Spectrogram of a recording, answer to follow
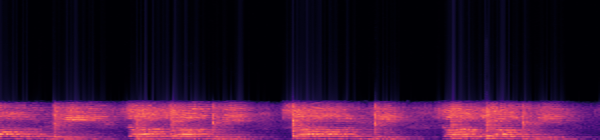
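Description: Young children singing a short tune together in four phrases of about a second and a half each, with tuned plastic percussion tubes (Boomwhackers) struck in time, sharp strikes marking the notes.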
